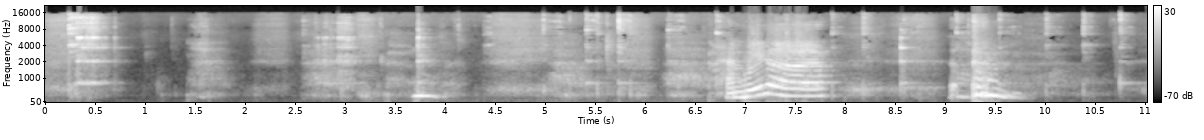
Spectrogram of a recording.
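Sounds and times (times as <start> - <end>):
cutlery clinking and scraping on dish: 10.0 - 11.0.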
